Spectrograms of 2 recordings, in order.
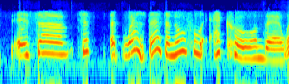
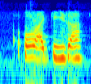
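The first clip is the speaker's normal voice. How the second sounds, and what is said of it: Put-on Cockney accent. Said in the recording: “can you do, like, a Cockney accent for us?”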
